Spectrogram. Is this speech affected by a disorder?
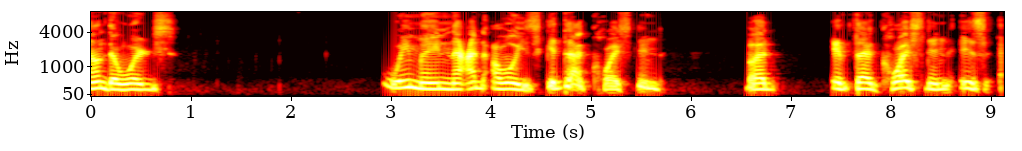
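Yes: cerebral palsy; fine motor impairment.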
